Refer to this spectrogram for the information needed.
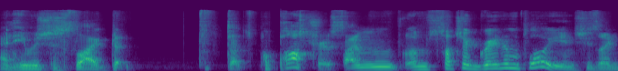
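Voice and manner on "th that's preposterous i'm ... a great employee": high, swooping, stumbling put-on British accent. Retelling a coworker's reply to being told he's fired: imitating a fake British accent. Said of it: "this guy with the fake British accent".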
